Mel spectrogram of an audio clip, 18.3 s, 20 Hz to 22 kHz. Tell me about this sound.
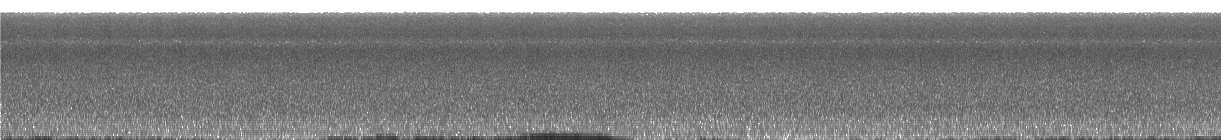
Waterfall sound from Iceland. Recorded by Zoom h2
